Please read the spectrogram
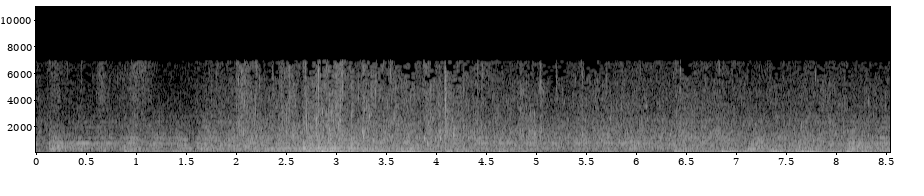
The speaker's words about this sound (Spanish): La corriente es muy fuerte, porque el agua de deshielo de las montañas aumenta el nivel de los ríos.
